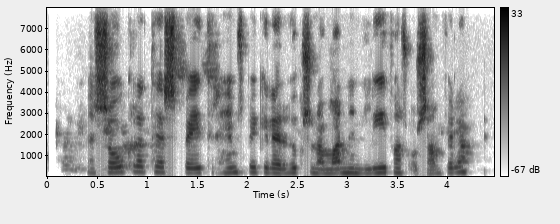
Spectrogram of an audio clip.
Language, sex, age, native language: Icelandic, female, 30-39, Icelandic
